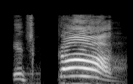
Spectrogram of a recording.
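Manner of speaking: high, very loud cry of release; jubilant shout. Retold or imitated. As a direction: shout it out in amazed triumph. Retold deliverance, building to a yell.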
